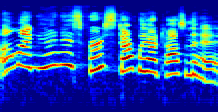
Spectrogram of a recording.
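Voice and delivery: high, loud, delighted exclamation.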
